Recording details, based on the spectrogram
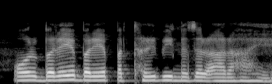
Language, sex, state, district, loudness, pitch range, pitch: Hindi, female, Arunachal Pradesh, Lower Dibang Valley, -15 LUFS, 165-190 Hz, 185 Hz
